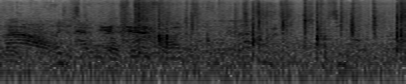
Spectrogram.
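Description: One-wall handball rally: a run of sharp smacks as the small rubber ball is struck by gloved hands and rebounds off the concrete wall and the court surface, coming thick and fast in the second half.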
